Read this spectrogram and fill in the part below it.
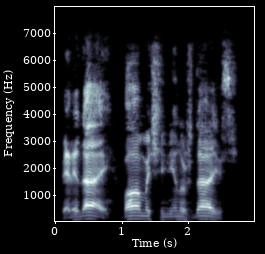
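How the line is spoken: Grim speech. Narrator (Russian): мрачно сказал сигнальщику

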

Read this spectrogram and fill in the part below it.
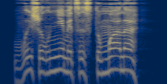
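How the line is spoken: Very unsure whisper. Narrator (Russian): как-то уж очень неуверенно прошептал напалм

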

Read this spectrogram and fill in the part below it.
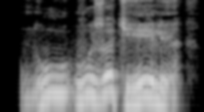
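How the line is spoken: Bewildered. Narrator (Russian): растерянно сказал отец

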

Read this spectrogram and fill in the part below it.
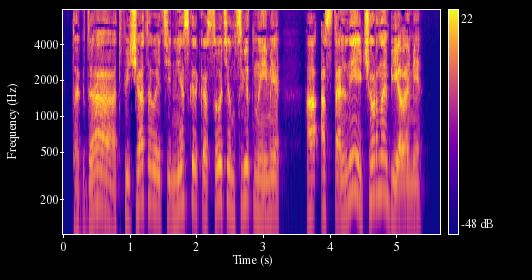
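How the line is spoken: Suggesting with a sigh. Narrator (Russian): предложила Сахариса и вздохнула

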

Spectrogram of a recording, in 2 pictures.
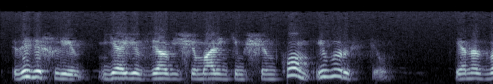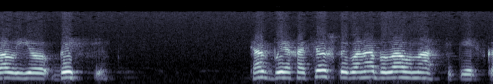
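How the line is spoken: Plain. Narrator (Russian): сказал я

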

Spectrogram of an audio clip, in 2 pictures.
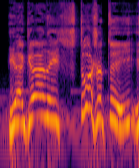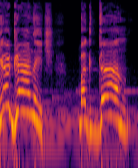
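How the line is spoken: Anguished moan. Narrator (Russian): Юрковский застонал, запрокинув лицо

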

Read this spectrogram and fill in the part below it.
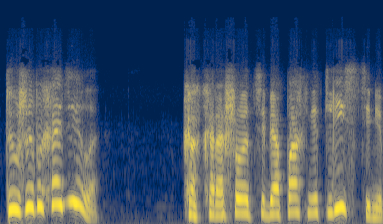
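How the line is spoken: Exclaiming. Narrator (Russian): воскликнул он

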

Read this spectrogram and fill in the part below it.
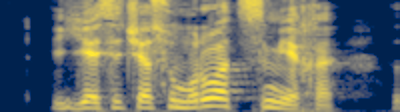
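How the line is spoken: Angry hiss. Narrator (Russian): зло прошипел санинструктор на медведя

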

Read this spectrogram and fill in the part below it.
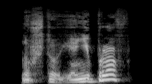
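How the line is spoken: Confident shout. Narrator (Russian): уверенно крикнул Сергей

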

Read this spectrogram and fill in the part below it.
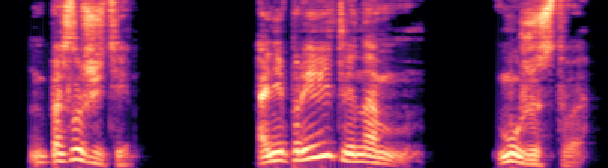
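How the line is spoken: Cheerful. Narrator (Russian): весело сказал он

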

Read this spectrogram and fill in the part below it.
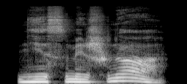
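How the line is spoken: Growl. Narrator (Russian): рыкнул азиат

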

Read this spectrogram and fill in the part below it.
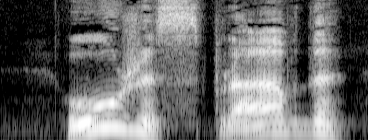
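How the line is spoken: Cheerful question. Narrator (Russian): весело спросила Кристина

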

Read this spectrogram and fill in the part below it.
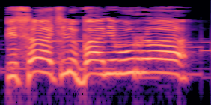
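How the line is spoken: Shout from crowd. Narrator (Russian): Кто-то в толпе заорал

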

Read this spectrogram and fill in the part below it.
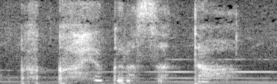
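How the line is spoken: Whisper. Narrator (Russian): прошептала она

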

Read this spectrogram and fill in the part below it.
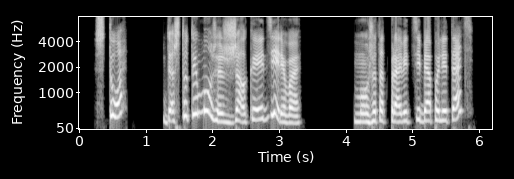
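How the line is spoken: Shrill shout. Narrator (Russian): Визгливо выкрикнула Азимандия

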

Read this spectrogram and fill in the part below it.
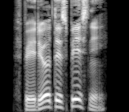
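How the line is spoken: Cheerful singsong. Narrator (Russian): бодро пропел лис

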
